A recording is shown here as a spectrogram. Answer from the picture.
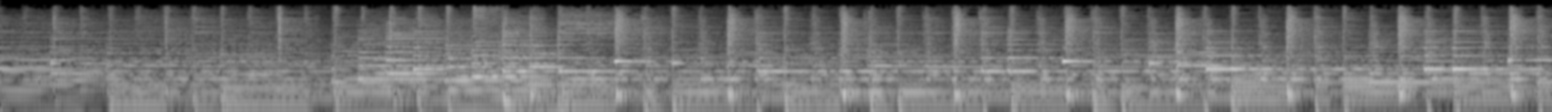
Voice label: Feliz Natal e Ano Novo pra Pai, Infantil

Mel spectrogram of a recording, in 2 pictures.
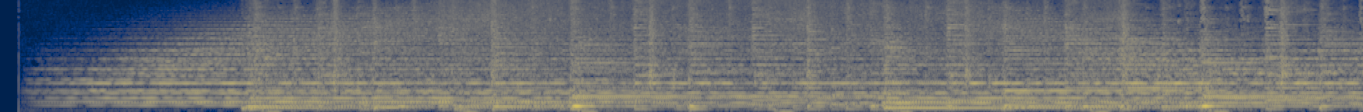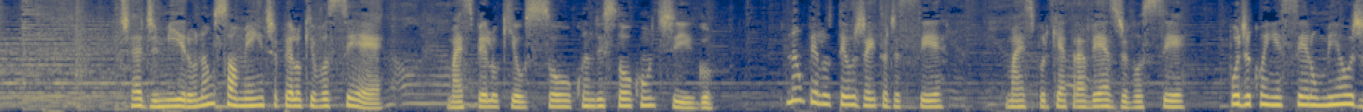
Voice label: Amizade Com Declaração de Amizade F

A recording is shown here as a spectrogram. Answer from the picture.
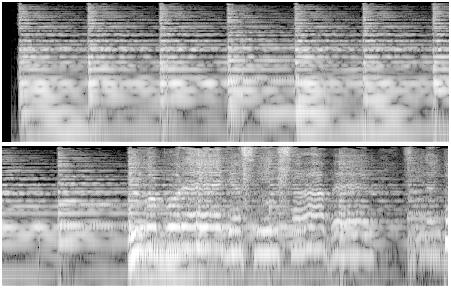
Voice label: Romântica Com Declaração, F

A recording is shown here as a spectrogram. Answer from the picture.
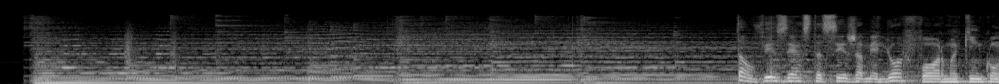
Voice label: Romântica Com Reconciliação

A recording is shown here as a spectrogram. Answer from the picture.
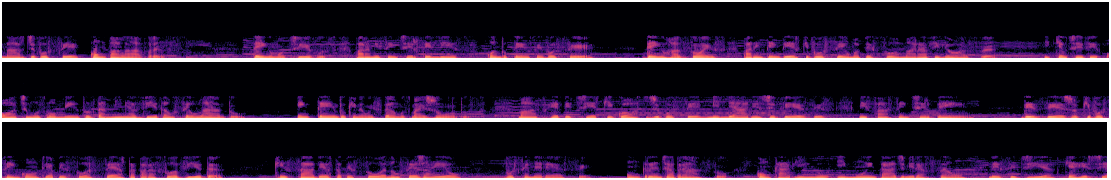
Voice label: Namorados pra Ex Namorado, F

